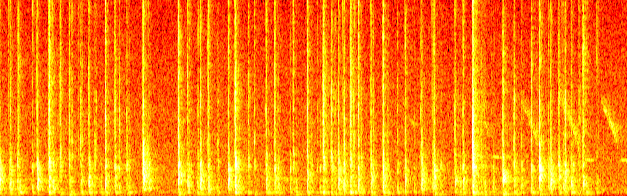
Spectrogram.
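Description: Fingertips type on a MacBook Pro laptop keyboard with plastic keycaps set in an aluminium body. The steady, irregular run of quick, light clicks is bright and crisp, with almost no low end. Each keystroke dies away almost at once.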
